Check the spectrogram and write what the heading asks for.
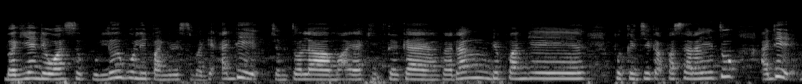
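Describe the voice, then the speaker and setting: A woman's voice: high voice, a bit bright, dull audio. A woman teacher with a Malaysian Malay accent, patiently explaining a lesson and dropping in frequent "okay" and "ha" fillers. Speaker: special education teacher. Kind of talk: recorded classroom lesson.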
